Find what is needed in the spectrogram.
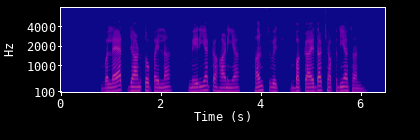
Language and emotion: Punjabi, neutral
